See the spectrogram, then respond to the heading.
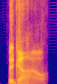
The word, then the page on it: beguile: British English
